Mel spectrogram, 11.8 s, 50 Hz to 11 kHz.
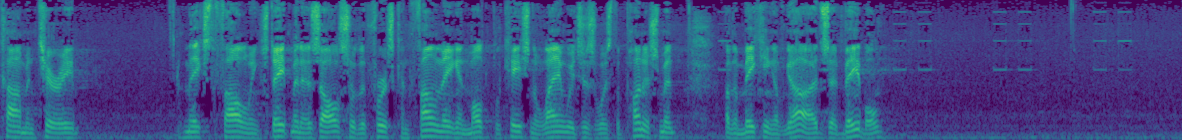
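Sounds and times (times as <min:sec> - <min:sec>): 
speech: 0:00.0 - 0:00.9, 0:01.7 - 0:09.0
steady low rumble: 0:00.0 - 0:11.8
alarm clock beeping: 0:11.0 - 0:11.4.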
